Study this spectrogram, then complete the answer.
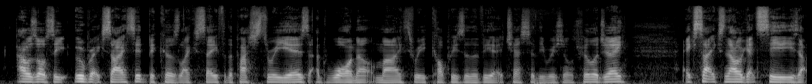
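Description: The speech comes very fast with a British accent and fairly even intonation on a very clean recording with a silent background. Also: man. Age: 30s. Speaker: podcast co-host. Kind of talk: casual chat.

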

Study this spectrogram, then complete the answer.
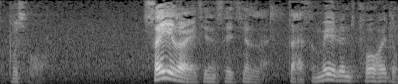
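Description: The man speaks at a moderate pace. His pitch moves through very wide swings. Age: 70s. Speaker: folk pole-climbing troupe leader. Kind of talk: interview. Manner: halting.

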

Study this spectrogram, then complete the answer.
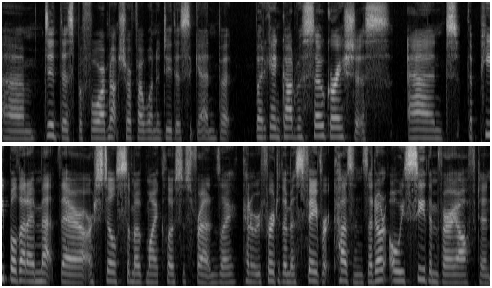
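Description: On a very clean recording with a silent background, a woman with an American accent talks at a fairly quick pace, her medium pitch monotone and flat. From US. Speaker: vicar. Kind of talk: interview conversation.

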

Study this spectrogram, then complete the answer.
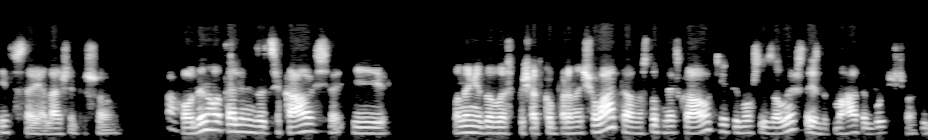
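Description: A man speaks at a very fast pace with a fairly high pitch. His pitch moves in an ordinary way, and the sound is dry and close with no echo. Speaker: traveller. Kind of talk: interview.

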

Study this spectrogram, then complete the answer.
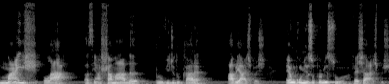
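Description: Somewhat breathy, a man speaks at a medium pitch and a very slow pace. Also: lively intonation. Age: 50s. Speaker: football podcast host. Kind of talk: casual chat. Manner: animated.

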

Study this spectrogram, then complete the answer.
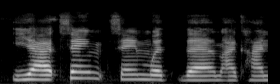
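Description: Fairly slow and fairly even in intonation, a woman speaks in a plain, everyday voice. The sound is dry and close with no echo. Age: 20s. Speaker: family member guest. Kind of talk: casual panel discussion.

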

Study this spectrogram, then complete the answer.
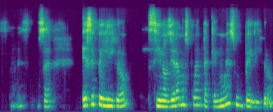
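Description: A woman speaks at a very slow pace, somewhat breathy, with a dark, mellow tone. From Mexico, Mérida, Yucatán. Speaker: psychologist. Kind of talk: interview conversation.

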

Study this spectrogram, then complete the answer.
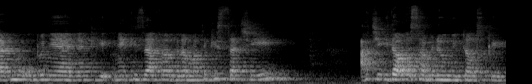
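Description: A woman talks at a moderate pace and medium pitch in monotone, flat intonation, with noticeable background noise and audible room echo. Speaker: former expat in Italy, colleague of host. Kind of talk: casual interview. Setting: echoey room.

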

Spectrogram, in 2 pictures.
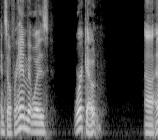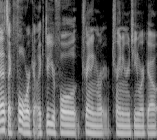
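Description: This man speaks at a fairly quick pace with a Canadian accent, though with long, frequent pauses. His pitch is medium, with ordinary variation. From Canada, Manitoba. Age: 20s. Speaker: personal trainer. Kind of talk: casual chat.

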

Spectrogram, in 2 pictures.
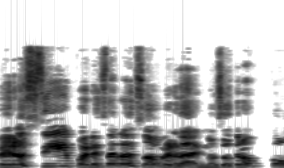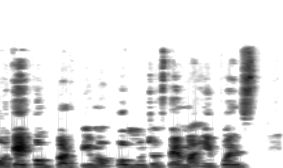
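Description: A woman speaks in a raised, projected voice that is high, bright and sharp, with ordinary pitch variation. Her pace is fairly slow, with hardly any pauses. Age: 20s. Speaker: podcast co-host, psychologist and teacher. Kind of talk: casual chat.

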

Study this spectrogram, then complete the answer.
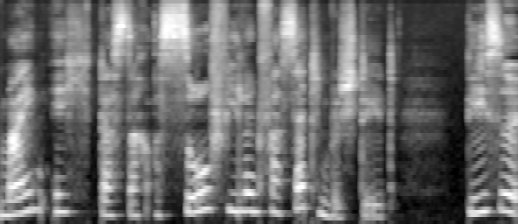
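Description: The voice sounds somewhat breathy, with ordinary pitch variation. The recording is very clean, with a silent background. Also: woman. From Germany. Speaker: podcaster. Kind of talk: personal monologue.

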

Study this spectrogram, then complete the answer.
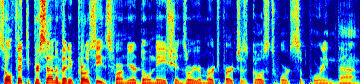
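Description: A man speaks at a fairly quick pace in an unremarkable speaking voice, his pitch medium. The recording is very clean with a silent background and a dry, close sound with no echo. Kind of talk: casual banter, crude comedy chat. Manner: joking, playful.

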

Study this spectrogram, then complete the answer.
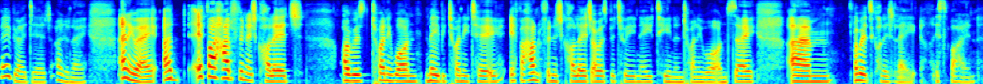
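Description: A woman speaks in an English accent with big swings in loudness. The background is quiet. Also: medium pitch for a woman, ordinary pitch variation, moderate pace. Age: 20s. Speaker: podcaster. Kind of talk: casual storytelling monologue. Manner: chatty, with many fillers.

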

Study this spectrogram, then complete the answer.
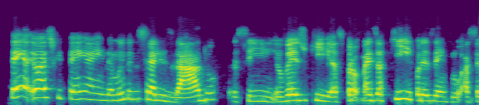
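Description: A woman speaks at a fairly slow pace and a fairly high pitch, with a bright, sharp tone. Her intonation is lively, and the sound is dry and close with no echo. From Brazil, São Paulo. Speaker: travel agency owner. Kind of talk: casual interview.

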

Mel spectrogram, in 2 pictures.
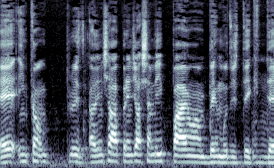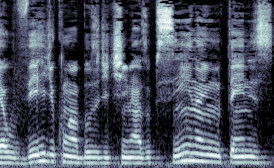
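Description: A man speaks at a fairly quick pace in an unremarkable speaking voice. His pitch sits in the middle range, and his intonation stays fairly even. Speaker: podcast co-host. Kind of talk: casual chat.

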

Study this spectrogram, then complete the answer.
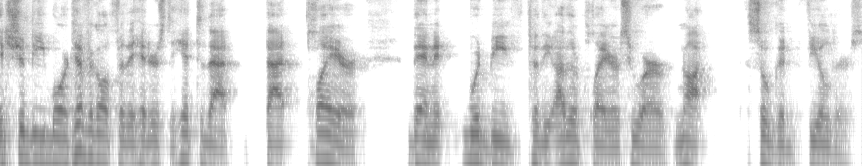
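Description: At a fairly quick pace, a man with a Canadian accent speaks in an unremarkable speaking voice at medium pitch with ordinary pitch variation. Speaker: sports journalist. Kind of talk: casual interview.

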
